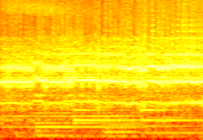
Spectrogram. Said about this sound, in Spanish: Pero, de repente, sin saber por qué otro automóvil se cruzó abruptamente en el camino. El taxista, para no causar una tragedia, tuvo que girar el auto y frenar abruptamente.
